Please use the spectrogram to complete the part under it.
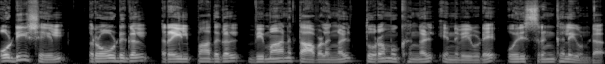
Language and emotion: Malayalam, neutral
